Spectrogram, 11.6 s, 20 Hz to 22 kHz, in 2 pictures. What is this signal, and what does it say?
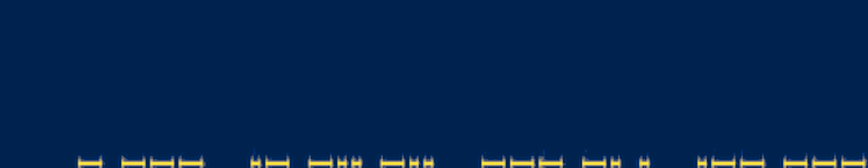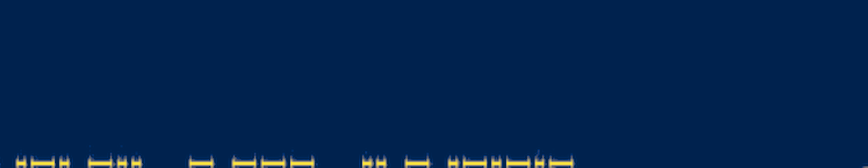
Morse code, heard as a keyed tone, about 25 wpm, 700 Hz. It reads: TO ADD ONE WORD TO IT.
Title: Sentences from Top 1000 Words - Review Part 1 - 25wpm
